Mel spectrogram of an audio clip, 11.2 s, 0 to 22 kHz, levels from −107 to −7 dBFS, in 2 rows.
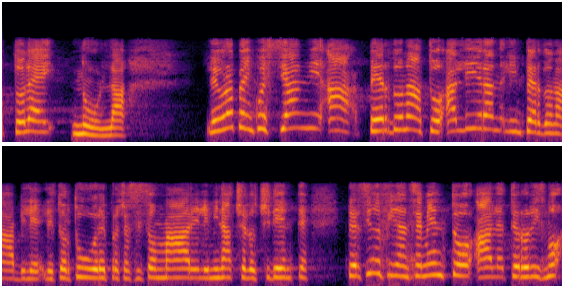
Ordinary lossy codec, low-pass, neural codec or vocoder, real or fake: Opus, 32 kbps; 7.2 kHz; codec, 44.1 kHz, 7.8 kbps, DAC; fake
